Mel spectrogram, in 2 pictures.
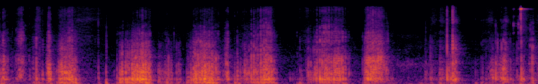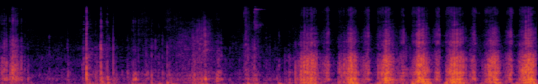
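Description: Fingernails scratch the pebbled surface of a large black leather handbag with a metal buckle, held against the body. The result is a series of short, dry, raspy scratching bursts in an uneven rhythm, close and quiet, with brief pauses between strokes.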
